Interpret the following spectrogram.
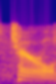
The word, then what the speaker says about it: Terrell: According to the the two or three people that commented about my pronunciation of Terrell, it's Terrell, Texas.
